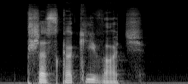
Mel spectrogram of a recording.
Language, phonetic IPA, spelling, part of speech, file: Polish, [ˌpʃɛskaˈcivat͡ɕ], przeskakiwać, verb, Pl-przeskakiwać.ogg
